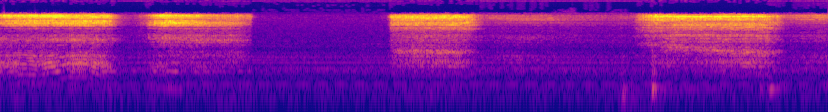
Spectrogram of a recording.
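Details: A person's heavy snoring, secretly recorded overnight while asleep in a hotel room: loud, harsh rattling snores on each breath in, about three in eight seconds, with quiet pauses between.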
